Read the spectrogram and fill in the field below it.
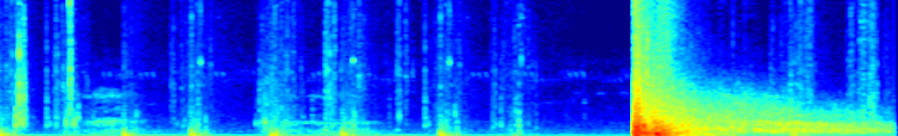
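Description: Footsteps crunch at an even pace, fall silent, then a single loud gunshot cracks close by in the survival game DayZ, its echo ringing out and fading slowly.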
